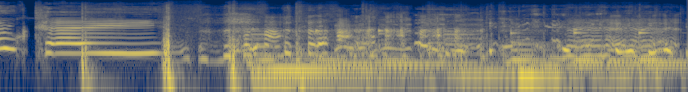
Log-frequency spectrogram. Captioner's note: kids laughing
